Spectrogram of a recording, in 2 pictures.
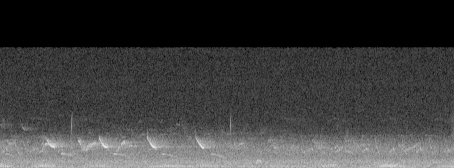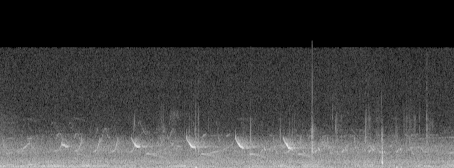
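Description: A songbird singing two phrases of repeated, sharply falling whistled notes, about five or six notes each, over a steady outdoor background.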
